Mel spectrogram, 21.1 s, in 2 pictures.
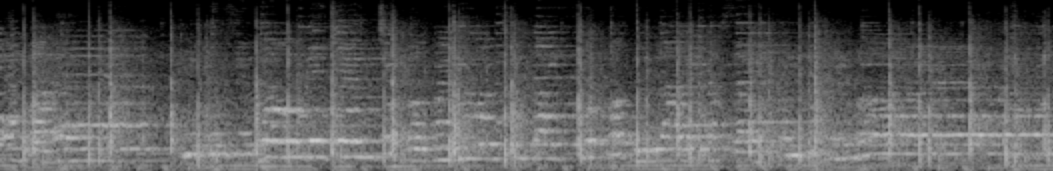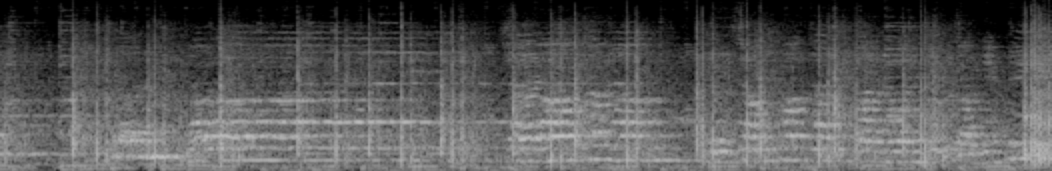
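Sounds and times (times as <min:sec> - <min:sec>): fireworks bursting and crackling: 0:00.0 - 0:21.0
music with long held notes: 0:00.0 - 0:21.0.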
